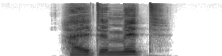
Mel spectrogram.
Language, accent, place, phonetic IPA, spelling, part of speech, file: German, Germany, Berlin, [ˌhaltə ˈmɪt], halte mit, verb, De-halte mit.ogg
- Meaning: inflection of mithalten: 1. first-person singular present 2. first/third-person singular subjunctive I 3. singular imperative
